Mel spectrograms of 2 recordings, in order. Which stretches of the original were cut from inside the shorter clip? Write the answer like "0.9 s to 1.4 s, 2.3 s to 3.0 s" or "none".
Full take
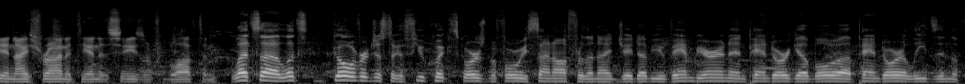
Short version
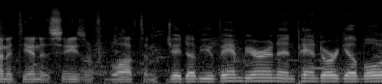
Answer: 2.2 s to 6.2 s

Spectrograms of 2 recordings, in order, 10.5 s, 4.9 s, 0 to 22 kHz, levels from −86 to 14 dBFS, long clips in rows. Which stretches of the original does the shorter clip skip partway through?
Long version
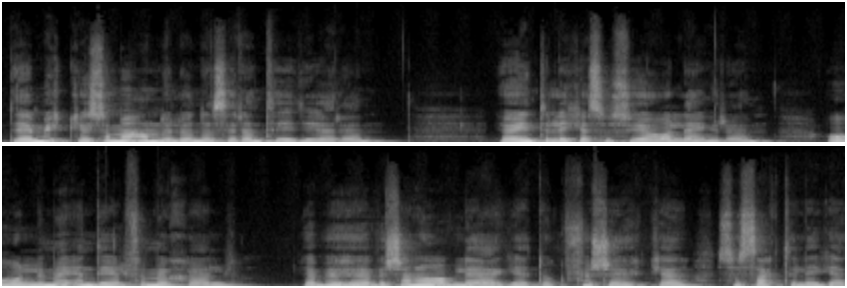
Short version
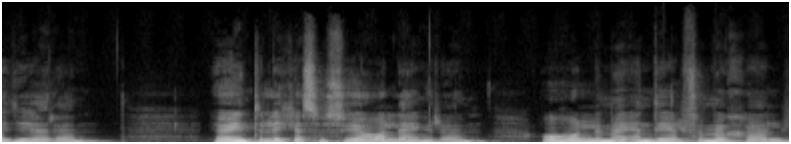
none

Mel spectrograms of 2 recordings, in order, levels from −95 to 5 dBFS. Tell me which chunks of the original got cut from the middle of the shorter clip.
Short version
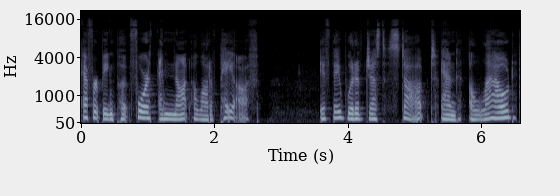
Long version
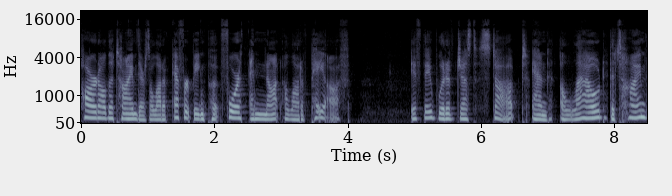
none

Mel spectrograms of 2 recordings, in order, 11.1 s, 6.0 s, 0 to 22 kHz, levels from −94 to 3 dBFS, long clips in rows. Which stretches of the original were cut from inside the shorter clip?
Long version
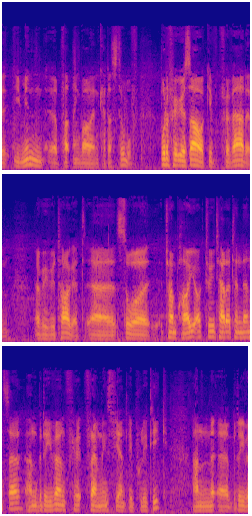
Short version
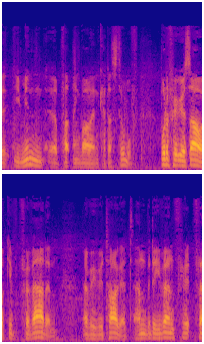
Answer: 4.9 s to 7.8 s

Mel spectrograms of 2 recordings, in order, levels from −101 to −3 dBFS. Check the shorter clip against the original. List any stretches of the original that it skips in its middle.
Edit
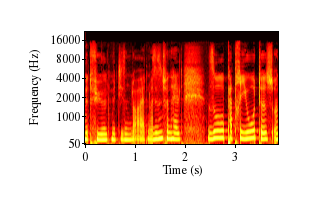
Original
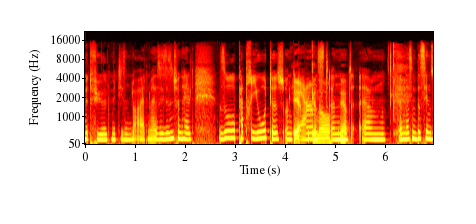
1.4 s to 1.6 s

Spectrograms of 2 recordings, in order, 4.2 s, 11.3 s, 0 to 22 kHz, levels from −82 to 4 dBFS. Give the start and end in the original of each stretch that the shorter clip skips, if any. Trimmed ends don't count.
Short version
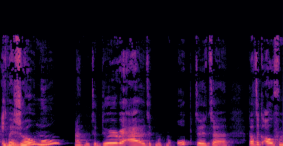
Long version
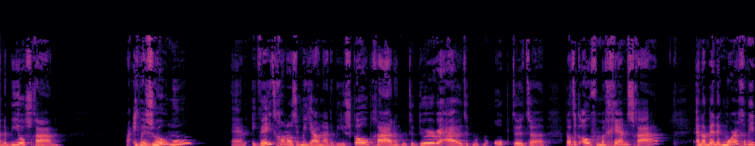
3.1 s to 5.9 s

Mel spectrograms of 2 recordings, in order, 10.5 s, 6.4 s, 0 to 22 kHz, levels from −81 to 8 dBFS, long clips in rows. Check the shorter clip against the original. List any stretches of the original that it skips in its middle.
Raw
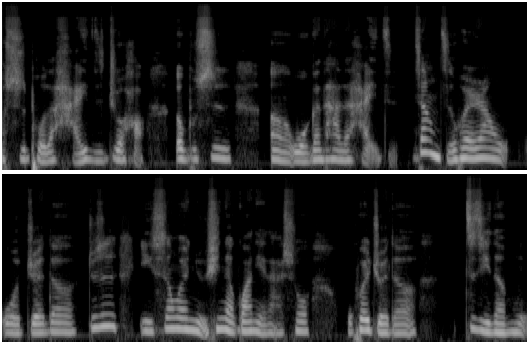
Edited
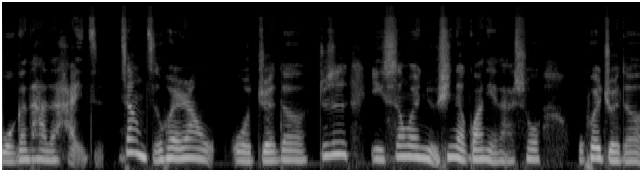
none

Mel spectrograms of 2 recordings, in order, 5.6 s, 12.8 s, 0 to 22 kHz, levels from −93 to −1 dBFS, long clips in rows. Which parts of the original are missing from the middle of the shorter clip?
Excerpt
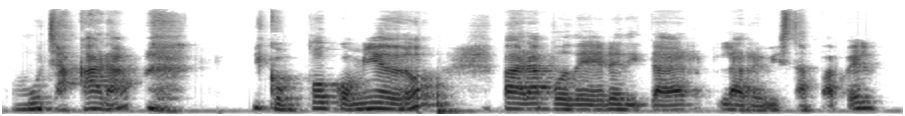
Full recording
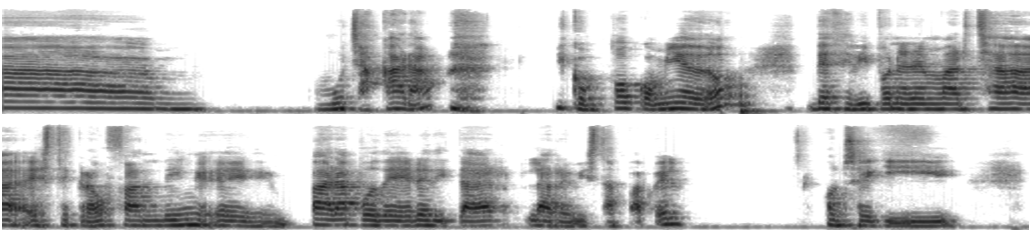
5.0 s to 8.3 s

